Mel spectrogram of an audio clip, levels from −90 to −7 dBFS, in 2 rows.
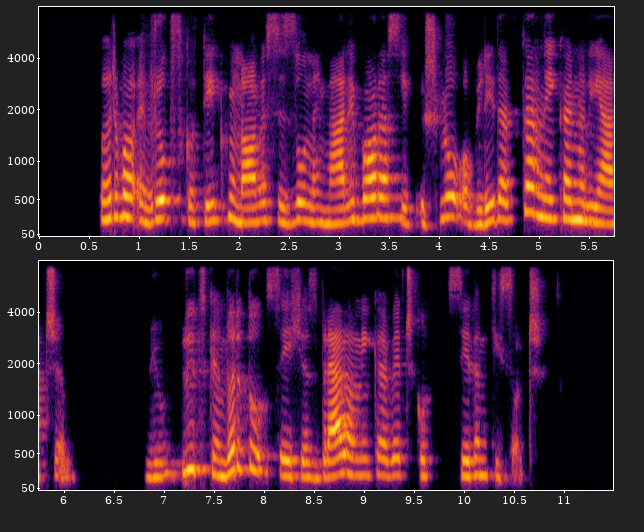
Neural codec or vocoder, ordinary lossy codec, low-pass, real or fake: codec, 16 kHz, 1 kbps, X-Codec, HuBERT features, trained on balanced general audio; none; 7.2 kHz; fake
